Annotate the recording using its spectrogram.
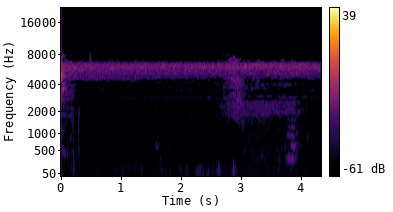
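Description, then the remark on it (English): Crickets chirp before dawn on a steamy morning on top of a hill in a steady, continuous high trill that fills the still air, with a faint rustle and a brief soft bird-like call near the end. “The, the crickets don't quite want to give up the night.”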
